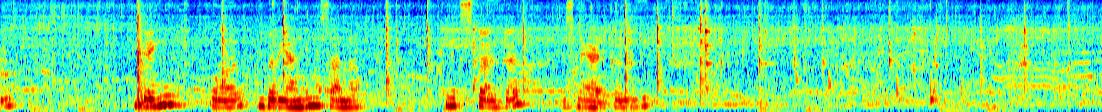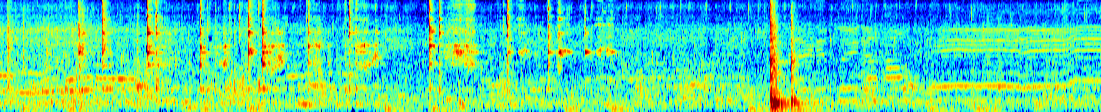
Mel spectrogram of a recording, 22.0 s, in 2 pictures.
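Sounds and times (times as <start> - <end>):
food sizzling in a pan: 0.0 - 22.0
fork scraping glass bowl: 11.8 - 17.2.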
